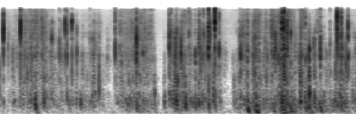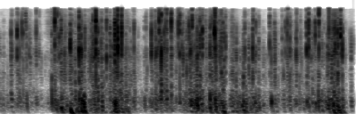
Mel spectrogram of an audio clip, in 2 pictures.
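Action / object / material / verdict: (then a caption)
scrape / thin plastic shower cap / plastic / none. A thin, light-green plastic shower cap with an elastic edge is held in both hands and crumpled and squeezed with fingertips and short painted nails. It makes a steady, bright crinkling and crackling with many quick, irregular snaps. The crackling grows denser and louder in the second half.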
